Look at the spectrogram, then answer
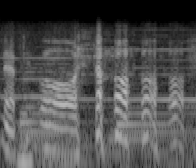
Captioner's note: laughs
